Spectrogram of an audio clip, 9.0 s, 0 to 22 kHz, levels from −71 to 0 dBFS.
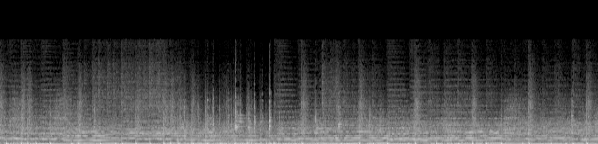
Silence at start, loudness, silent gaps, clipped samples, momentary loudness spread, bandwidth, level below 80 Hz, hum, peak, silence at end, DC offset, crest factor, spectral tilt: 0 s; -17 LUFS; none; under 0.1%; 1 LU; 16 kHz; -30 dBFS; none; -2 dBFS; 0 s; under 0.1%; 16 dB; -4.5 dB/octave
